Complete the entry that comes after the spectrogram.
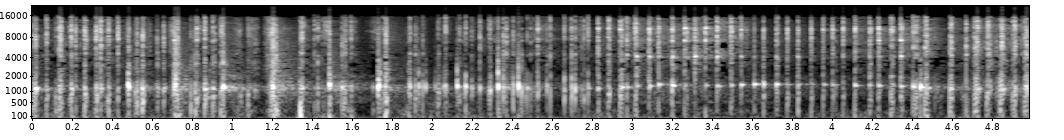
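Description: A small teal plastic cylindrical case has its cap pulled off and pushed back on quickly with the fingers, over and over. The result is a fast, loud stream of sharp, short plastic clicks and snaps with a bright edge and a faint ringing tone around 1.3 kHz.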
